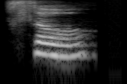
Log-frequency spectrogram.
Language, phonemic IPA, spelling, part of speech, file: Marathi, /sə/, स, character, LL-Q1571 (mar)-स.wav
- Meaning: The thirty-first consonant in Marathi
